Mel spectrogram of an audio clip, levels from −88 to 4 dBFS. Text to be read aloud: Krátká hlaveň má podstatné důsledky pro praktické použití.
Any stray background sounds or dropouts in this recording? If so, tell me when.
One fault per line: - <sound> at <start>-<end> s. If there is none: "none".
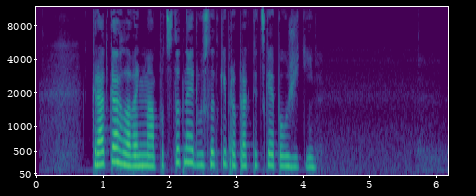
none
